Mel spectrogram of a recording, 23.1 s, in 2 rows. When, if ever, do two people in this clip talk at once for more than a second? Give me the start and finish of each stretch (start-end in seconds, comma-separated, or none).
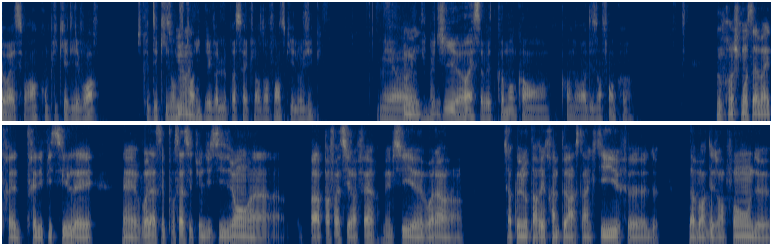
none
